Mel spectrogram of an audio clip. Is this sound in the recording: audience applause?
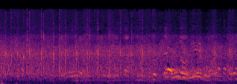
yes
